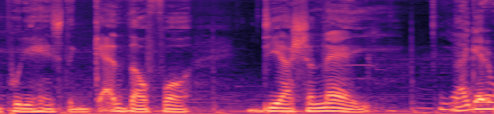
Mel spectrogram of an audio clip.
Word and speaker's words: Dea Shanay: ladies and gentlemen put your hands together for Di Shen did I get it right you did and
